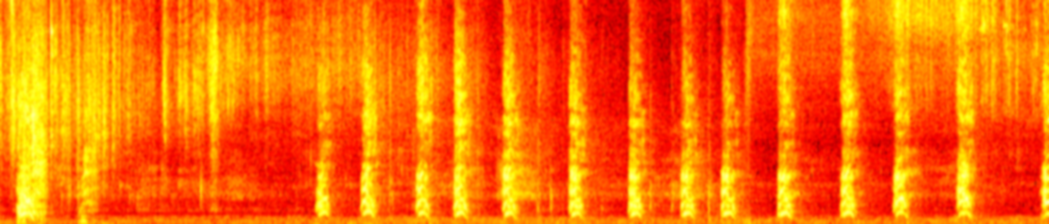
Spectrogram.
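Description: Border collie barking in excitement: one bark right at the start, then from about three seconds in a steady run of sharp barks, about two a second.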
